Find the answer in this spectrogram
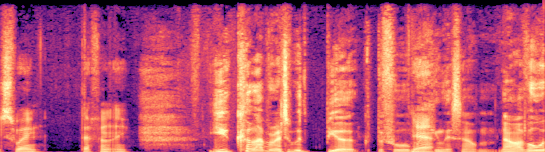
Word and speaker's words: Björk: I'd love to meet her, but what's the proper way to pronounce her full name? Björk.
